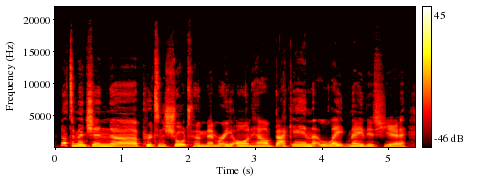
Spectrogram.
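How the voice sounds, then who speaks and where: A man with a raspy voice hosting a casual, sarcastic news commentary. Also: medium pitch, darkish tone. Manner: sarcastic, chatty. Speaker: channel host.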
